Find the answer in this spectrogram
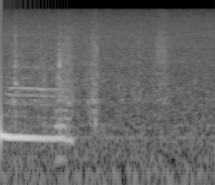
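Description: A woman's drawn-out thinking "hmm", one held hum lasting under a second and sliding slightly down in pitch.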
